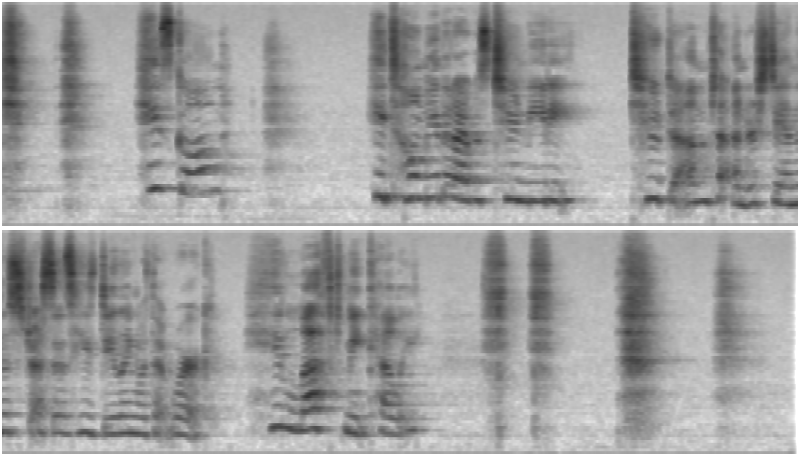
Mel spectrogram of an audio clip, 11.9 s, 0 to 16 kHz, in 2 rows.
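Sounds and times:
woman sniffling while crying: 0.0s - 0.8s, 9.6s - 11.8s
speech: 2.8s - 9.9s.

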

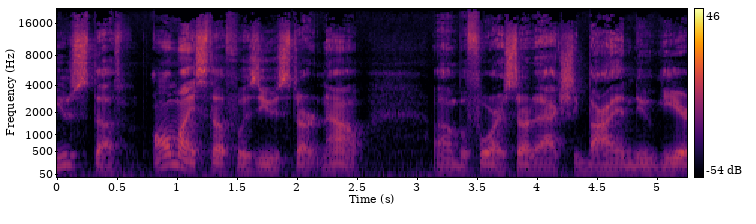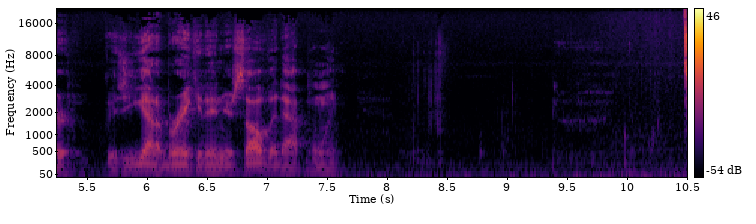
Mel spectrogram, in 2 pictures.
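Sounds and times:
speech: 0.0s - 7.7s
quiet slurps and gulps with small wet clicks: 7.6s - 10.4s
person sipping a hot drink: 7.8s - 10.4s.

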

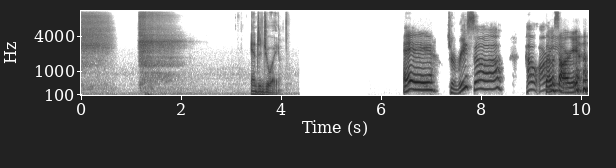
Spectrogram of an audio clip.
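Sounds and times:
deep breathing: 0.0s - 2.5s
speech: 3.4s - 4.1s, 6.4s - 10.1s.

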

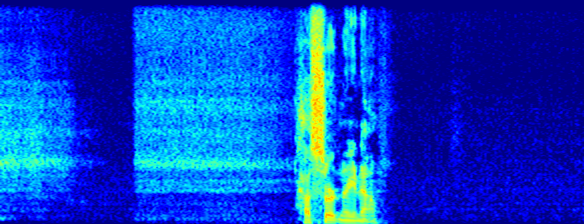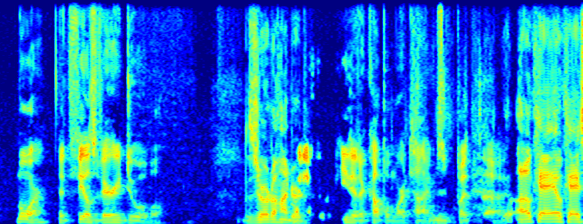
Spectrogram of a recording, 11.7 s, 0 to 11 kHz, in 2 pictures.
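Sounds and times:
long soft airy deep breaths: 0.0s - 3.1s
speech: 3.0s - 3.9s, 6.0s - 7.5s, 8.2s - 11.6s.

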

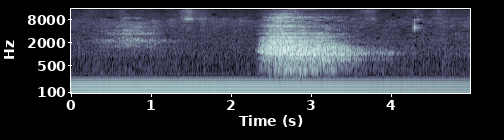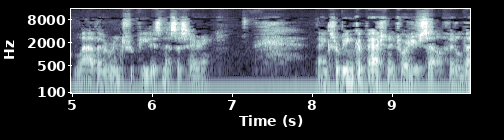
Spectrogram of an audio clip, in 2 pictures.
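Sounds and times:
steady low hum: 0.0s - 9.9s
deep breath taken during a self-compassion tapping exercise: 2.3s - 4.2s, 7.3s - 8.0s
speech: 5.0s - 7.0s, 8.0s - 9.9s.

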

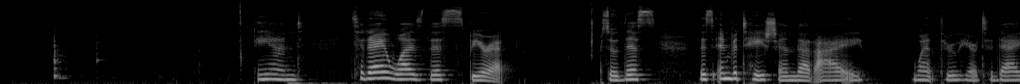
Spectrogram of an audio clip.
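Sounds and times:
quick sip of water with wet slurping: 0.6s - 3.6s
speech: 2.6s - 5.1s, 6.0s - 10.1s.

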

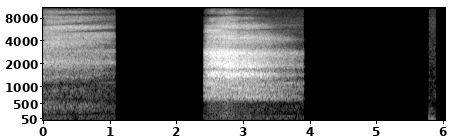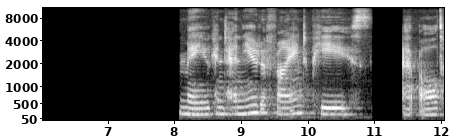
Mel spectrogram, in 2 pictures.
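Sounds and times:
deep breathing in through the nose and out through the mouth: 0.0s - 1.1s, 2.4s - 4.0s
speech: 8.1s - 12.0s.

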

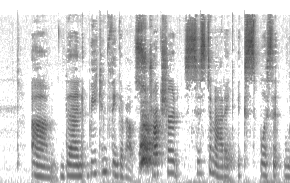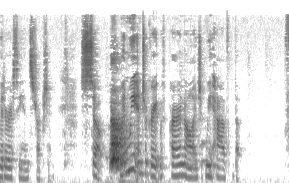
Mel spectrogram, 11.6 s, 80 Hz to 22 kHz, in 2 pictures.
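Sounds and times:
speech: 0.6s - 10.7s
dog barking: 2.8s - 3.2s, 8.0s - 8.5s.

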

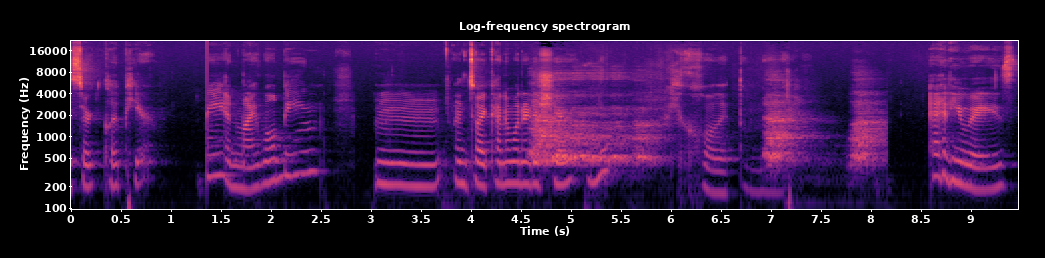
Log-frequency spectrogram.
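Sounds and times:
speech: 0.0s - 7.4s, 8.6s - 9.4s
small dog yapping and barking: 4.6s - 6.1s, 7.0s - 8.2s.

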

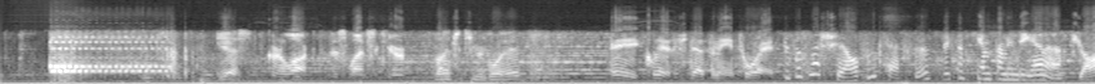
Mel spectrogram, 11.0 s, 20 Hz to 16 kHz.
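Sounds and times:
cell phone ringtone: 0.5s - 1.8s
speech: 2.2s - 5.5s, 6.1s - 10.9s.

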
